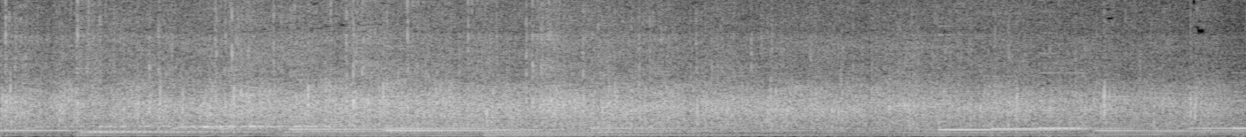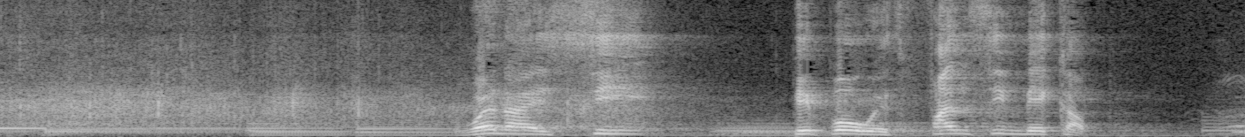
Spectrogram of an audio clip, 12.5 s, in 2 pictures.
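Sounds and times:
audience clapping: 0.0 - 9.8
speech: 8.6 - 9.6, 10.2 - 11.8.

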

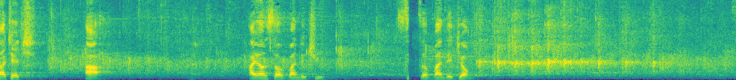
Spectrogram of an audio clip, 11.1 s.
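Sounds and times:
speech: 0.0 - 0.6, 1.3 - 1.7, 3.7 - 5.0, 6.3 - 7.2
audience clapping: 0.0 - 11.0.

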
